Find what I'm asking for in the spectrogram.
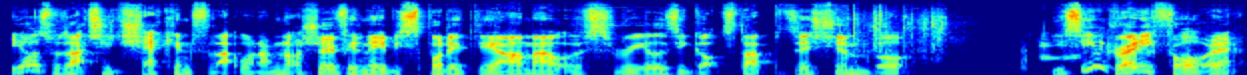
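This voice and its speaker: A man's voice: medium pitch, big pitch swings, fast talker, pushed and bright, slight background noise. A man doing live commentary on a competitive shooter match, joking and bantering with his co-caster. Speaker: esports commentator.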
